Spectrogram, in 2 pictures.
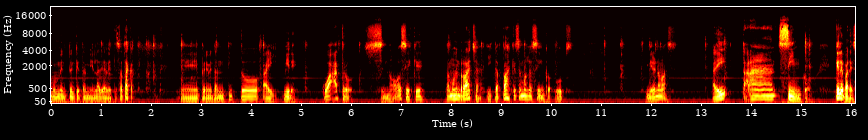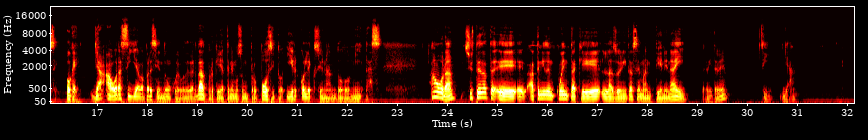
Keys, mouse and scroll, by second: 2.2 Right, 3.3 Down, 4.0 Right, 4.5 Left, 5.4 Up, 6.9 Left, 7.8 Right, 9.1 Up, 9.7 Left, 10.3 Right, 13.1 Left, 14.3 Up, 16.3 Escape, 30.5 click, 31.4 click.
